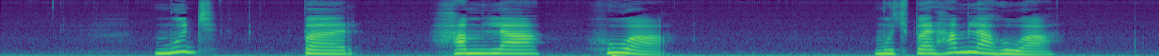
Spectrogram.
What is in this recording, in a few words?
I've been assaulted attacked, Common Hindi Phrases for travel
